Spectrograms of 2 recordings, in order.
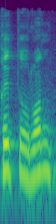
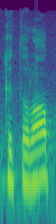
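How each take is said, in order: First: The word ends with an n sound. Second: The word ends with a long a. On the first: The reading continues without stopping. "क़ितरन पढ़ेंगे" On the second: The reader stops at this word. "वफ़ की सूरत में क़ितरा पढ़ा जाएगा"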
